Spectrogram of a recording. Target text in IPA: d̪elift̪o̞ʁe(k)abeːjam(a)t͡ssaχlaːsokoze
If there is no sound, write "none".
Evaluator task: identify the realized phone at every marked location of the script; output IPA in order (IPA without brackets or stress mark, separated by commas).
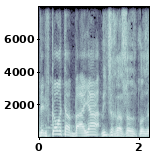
t, i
